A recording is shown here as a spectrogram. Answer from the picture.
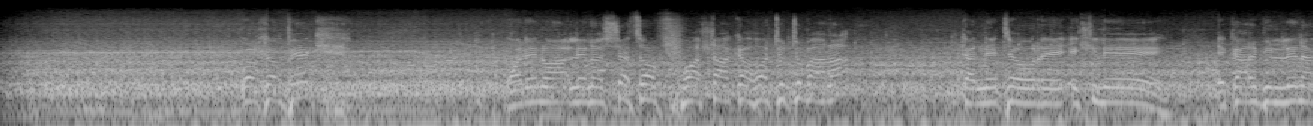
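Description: Steady vehicle engine noise, with indistinct voices over it from about four seconds in.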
